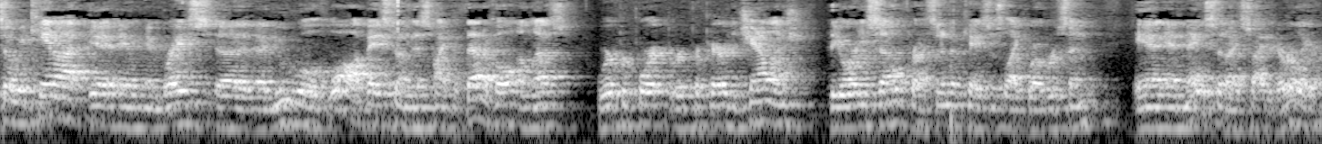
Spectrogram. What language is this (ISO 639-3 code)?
eng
